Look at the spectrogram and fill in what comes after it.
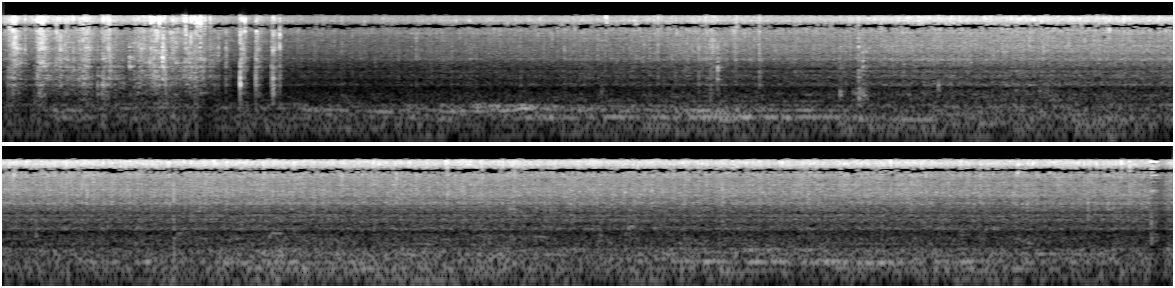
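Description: Snails in their shells frying in a pan. For the first three seconds or so a spatula stirs them, the shells clattering against each other and the pan, then a steady sizzle that slowly grows a little louder.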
